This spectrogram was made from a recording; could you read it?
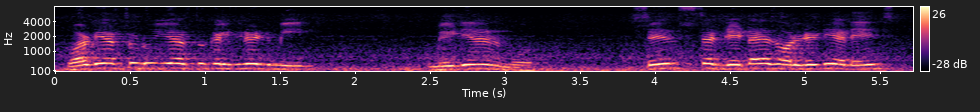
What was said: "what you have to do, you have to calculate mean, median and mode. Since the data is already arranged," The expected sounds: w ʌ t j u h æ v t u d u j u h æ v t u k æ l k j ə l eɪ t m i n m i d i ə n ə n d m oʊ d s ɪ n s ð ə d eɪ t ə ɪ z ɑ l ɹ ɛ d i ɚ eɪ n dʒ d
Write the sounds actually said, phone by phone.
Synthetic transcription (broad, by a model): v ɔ t j u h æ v t u d u j u h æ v t u k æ l k j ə l eɪ t m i m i d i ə ə n d m oʊ d s ɪ n s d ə d eɪ t ə ɪ z ɑ l ɹ ɛ d i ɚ eɪ n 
